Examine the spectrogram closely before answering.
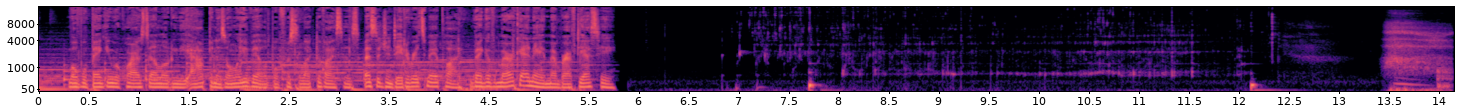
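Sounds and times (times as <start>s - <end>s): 
speech: 0.3s - 5.8s
zero-sugar zero-carb Basque drink pouring into a glass: 6.8s - 12.7s.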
